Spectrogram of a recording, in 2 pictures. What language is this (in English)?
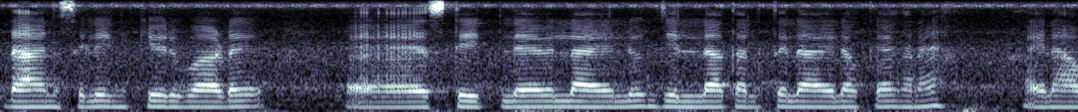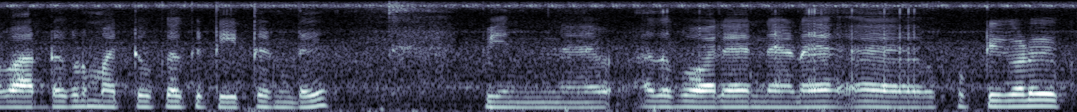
Malayalam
